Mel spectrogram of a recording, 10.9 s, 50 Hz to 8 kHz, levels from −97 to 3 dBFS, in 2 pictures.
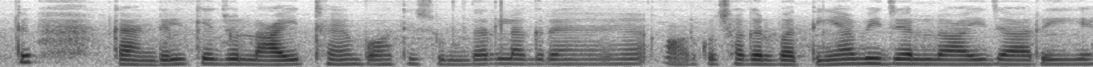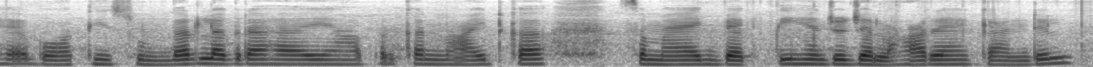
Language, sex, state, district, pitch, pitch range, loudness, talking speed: Hindi, female, Bihar, Gaya, 195 Hz, 190-205 Hz, -22 LUFS, 220 wpm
